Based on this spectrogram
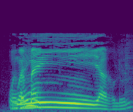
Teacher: النون عند الياء إدغام بغنة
